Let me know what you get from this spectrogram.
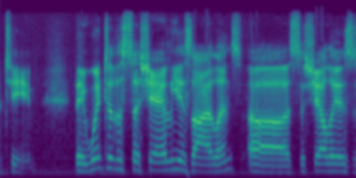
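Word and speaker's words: Seychelles: were a soccer team they went to the selas islands uh Cel is spelled s y c h l l s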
